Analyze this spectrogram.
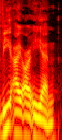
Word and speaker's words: Viren: I will say that is it Varen or Varen? I don't know what it is. Viren? It's Viren. Pronounce it how you want. I think it's Viren.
